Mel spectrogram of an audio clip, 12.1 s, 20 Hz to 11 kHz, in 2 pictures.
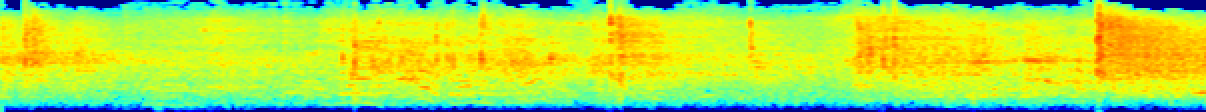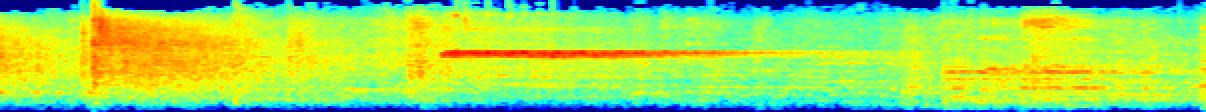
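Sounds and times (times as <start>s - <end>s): hockey sticks cracking on puck: 0.0s - 8.3s.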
